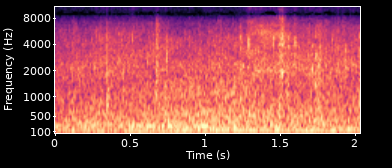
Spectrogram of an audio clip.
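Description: Steady outdoor noise of wind and water at the seawall, with a low steady hum underneath.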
